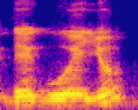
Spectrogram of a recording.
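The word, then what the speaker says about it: degüello: mueren por de cuello así se escribe de huello con dos puntitos sobre la u para que suene pero los animales mueren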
